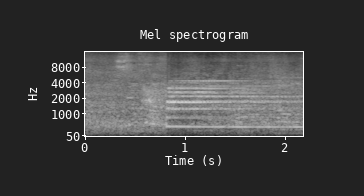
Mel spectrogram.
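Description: Round-start horn sounding one steady, held tone that begins about a second in, signalling the fighters to start.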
